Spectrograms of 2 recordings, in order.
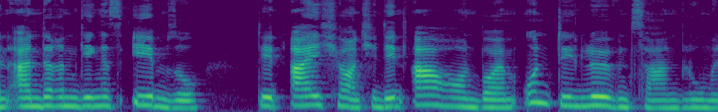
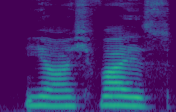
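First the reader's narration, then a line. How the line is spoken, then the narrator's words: Child answering quietly. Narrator (German): antwortete ihr Kind leise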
